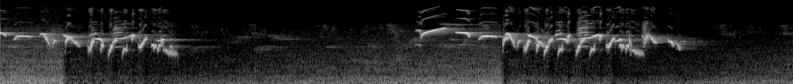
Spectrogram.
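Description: A songbird sings a quick run of loud, clear whistling notes that swoop downward.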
